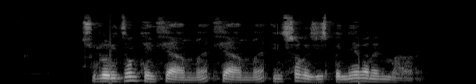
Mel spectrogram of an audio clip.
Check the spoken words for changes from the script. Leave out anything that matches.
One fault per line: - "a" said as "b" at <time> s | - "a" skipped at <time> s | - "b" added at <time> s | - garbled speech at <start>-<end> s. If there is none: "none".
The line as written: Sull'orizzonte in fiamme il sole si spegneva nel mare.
- "fiamme" added at 2.1 s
